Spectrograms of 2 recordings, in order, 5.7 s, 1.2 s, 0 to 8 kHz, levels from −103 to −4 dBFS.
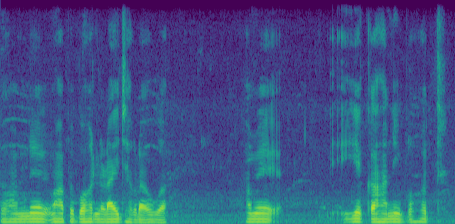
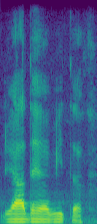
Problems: background sounds at intervals, background conversations at intervals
